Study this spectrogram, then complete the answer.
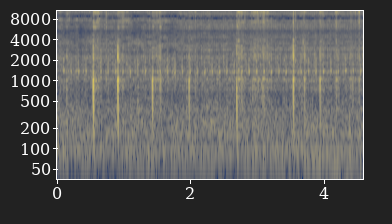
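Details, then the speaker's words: Accucraft Ruby 5 live-steam model locomotive, owned since 2015, hot at about 20 psi, run stationary: sharp, slightly uneven chuffs about 160 a minute over steady steam hiss; runs good, normal running. "Yeah, she runs good. We're around 20 psi at the moment."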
